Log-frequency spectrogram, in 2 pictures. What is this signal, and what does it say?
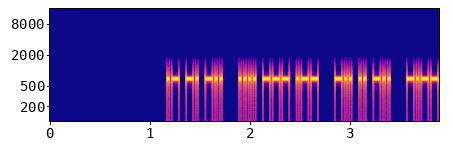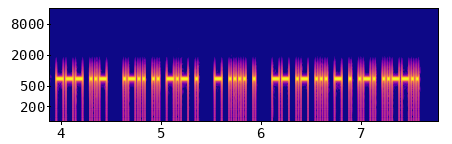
Morse code, heard as a keyed tone, about 50 wpm, 700 Hz. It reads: AND HOW DID YOU LIKE THE MASTER?
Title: Sentences from Top 1300 Words 50wpm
